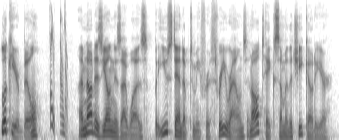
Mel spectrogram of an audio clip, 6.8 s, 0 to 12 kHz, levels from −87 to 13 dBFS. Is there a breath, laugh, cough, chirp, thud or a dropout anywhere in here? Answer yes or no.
yes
